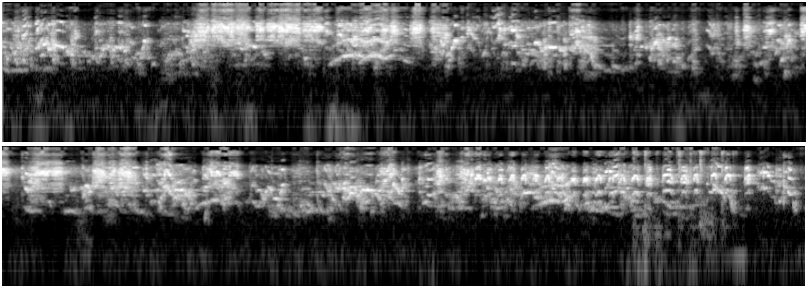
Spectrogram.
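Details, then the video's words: Several pet budgerigars, a family group, chirp together indoors in a dense, continuous chatter of high warbling twitters and short squeaky notes, with a brief lull near the end and no other clear sounds. "Cute Budgies Chirping Sounds"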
